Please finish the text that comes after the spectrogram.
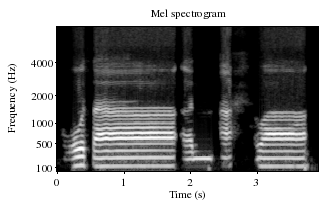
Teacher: غثاء غین کو مٹا کر کے پڑھیں گے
